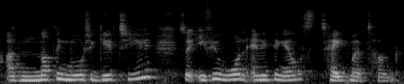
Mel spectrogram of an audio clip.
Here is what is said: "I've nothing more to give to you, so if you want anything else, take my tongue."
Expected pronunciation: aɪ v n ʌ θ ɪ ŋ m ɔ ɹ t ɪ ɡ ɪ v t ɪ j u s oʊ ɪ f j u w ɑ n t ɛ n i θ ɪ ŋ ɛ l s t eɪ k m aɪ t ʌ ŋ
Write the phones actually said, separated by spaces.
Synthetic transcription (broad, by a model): aɪ v n ʌ θ ɪ ŋ m ɔ ɹ t ɪ ɡ ɪ v t ɪ j u s oʊ ɪ f j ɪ w ɑ n t ɛ n i θ ɪ ŋ ɛ l s t eɪ k m aɪ t ʌ ŋ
